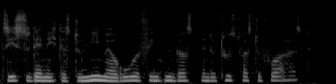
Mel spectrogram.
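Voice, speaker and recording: A woman's voice: lowish voice, level tone, fast talker, mellow, slightly rough. An actress playing an earnest, determined young woman in a German radio crime drama, speaking intimately and insistently. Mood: earnest pleading.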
